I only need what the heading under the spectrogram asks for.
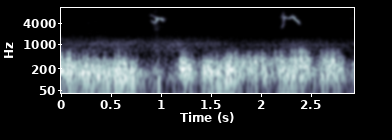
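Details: Western yellow wagtail recorded on 12 June 2018, giving two short, high, thin sweeping call notes about a second apart over steady low rustling and rumbling background noise.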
